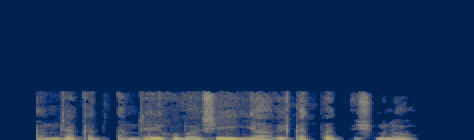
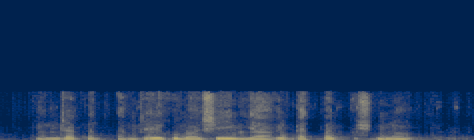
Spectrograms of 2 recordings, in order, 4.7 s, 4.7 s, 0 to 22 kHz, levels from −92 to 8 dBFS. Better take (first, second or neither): first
